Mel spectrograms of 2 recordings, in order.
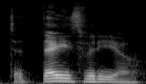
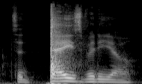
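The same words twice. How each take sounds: First: It is said with little force. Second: It is said with more force.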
